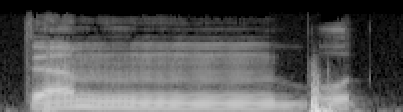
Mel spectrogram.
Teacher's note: جو آخر میں تا ہے اس کو ہلانا نہیں ہے کیونکہ یہ حروف قلقلہ میں سے نہیں ہے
